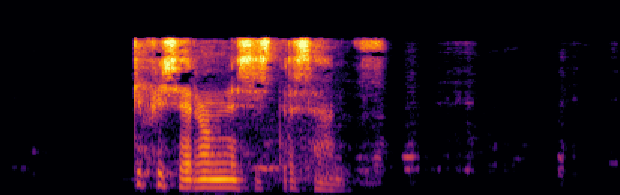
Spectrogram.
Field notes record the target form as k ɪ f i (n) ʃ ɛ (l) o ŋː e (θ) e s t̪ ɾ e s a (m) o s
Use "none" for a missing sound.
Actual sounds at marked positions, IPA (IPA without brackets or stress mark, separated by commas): none, ɾ, s, n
